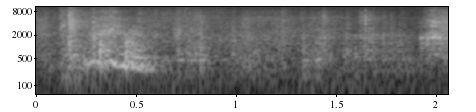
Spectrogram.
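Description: A boy's short vocal groan that falls in pitch, starting just after the start and lasting about half a second.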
